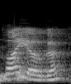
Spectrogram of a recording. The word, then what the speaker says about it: ply yoga: I mean, and am I pronouncing it right or how do you... – Ply yoga. You're right.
